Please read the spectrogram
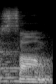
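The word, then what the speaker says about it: psalm: सिंग ए एक भजन ना, तो भजन का मीनिंग होता है शाम, PSLAM। इसमें P और L शांत रहता है, साइलेंट मोड में रहता है, लेकिन PLAM शाम होता है।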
